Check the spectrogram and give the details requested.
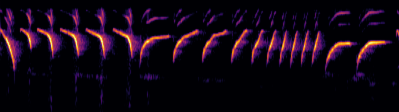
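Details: Singing canary, played to excite other canaries into song: quick downward-curving whistled notes, then a run of short clipped chirps and two longer rising sweeps, all high and bright.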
